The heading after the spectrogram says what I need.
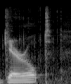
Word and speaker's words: Geralt: His name's Geralt. He has a horse. It's pronounced Geralt, but yes, I agree with what you're saying.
